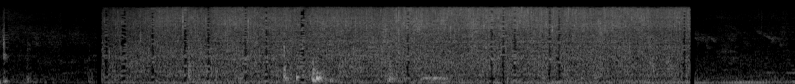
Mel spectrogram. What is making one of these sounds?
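Food sizzles loudly in a pot.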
